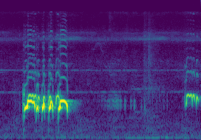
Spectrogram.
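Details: Local zebra dove in Indonesia with a big voice, sung as a lure: a single loud, gurgling cooed burst, then near silence before another phrase begins.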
